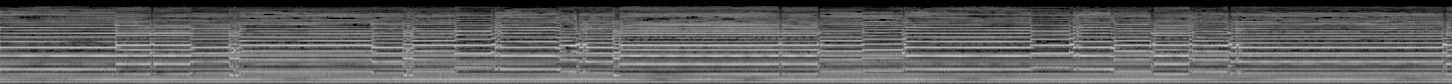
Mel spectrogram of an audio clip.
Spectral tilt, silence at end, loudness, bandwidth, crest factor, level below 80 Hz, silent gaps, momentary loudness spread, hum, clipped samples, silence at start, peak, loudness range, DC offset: -1 dB/octave; 0 s; -13 LUFS; 16.5 kHz; 14 dB; -60 dBFS; none; 3 LU; none; under 0.1%; 0 s; -2 dBFS; 2 LU; under 0.1%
